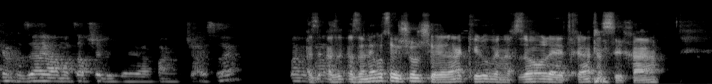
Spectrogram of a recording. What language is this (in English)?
Hebrew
